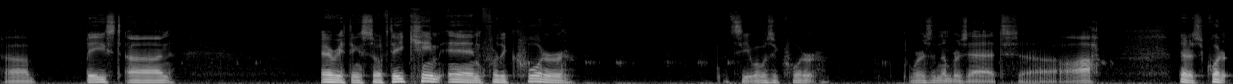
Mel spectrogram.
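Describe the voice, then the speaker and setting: A man's voice: sits low, moderate pace, dark tone, no room sound. A man hosting a late-night livestream, talking through financial results and viewer questions. He thinks aloud, with many fillers and self-corrections, and is starting to lose his voice. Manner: reads out viewer chat questions. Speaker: livestream host. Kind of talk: casual livestream chat reading financial results.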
